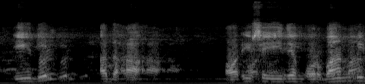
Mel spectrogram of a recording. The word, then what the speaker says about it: عید الاضحیٰ: بھی ہے۔ عید الاضحیٰ، یہ اس کا اصل پروننسیشن تلفظ جو ہے عید الاضحیٰ ہے، عید الاضحیٰ، اور اسے عید قربان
